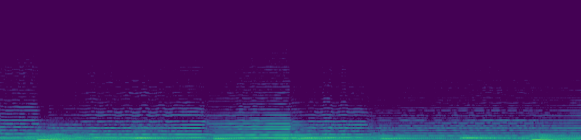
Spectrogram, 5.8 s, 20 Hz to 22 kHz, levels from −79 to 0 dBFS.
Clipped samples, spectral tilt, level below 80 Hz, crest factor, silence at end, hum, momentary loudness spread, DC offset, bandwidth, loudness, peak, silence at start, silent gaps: under 0.1%; -7.5 dB/octave; -70 dBFS; 14 dB; 0 s; none; 5 LU; under 0.1%; 11.5 kHz; -32 LUFS; -18 dBFS; 0 s; none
